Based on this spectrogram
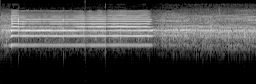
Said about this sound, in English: And so I just want to give God praise and just ring in this new year. So let's do that together. Clap, use your horn blowers. Let's do it all together and just praise God.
